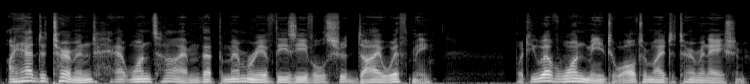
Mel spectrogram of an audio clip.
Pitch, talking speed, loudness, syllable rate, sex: 110 Hz, 200 wpm, -17 LUFS, 5.9 syllables/s, male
